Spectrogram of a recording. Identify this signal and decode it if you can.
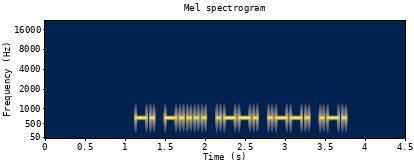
Morse code, heard as a keyed tone, about 26 wpm, 700 Hz. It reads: N6PPR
